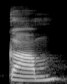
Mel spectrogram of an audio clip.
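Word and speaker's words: comb: যেমন দেখো নেম, কাম, take, fake ইত্যাদি। এম এবং বি কোনো শব্দে পর পর থাকলে এবং বি এর পরে যদি কোনো ভায়োল না থাকে তাহলে বি এর উচ্চারণ হয় না, কিন্তু কনসোনান্ট থাকলে বি এর উচ্চারণ হয়।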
